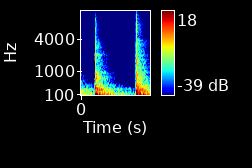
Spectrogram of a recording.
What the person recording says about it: huge difference. It's a nice solid thud. No ringing. Big difference.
